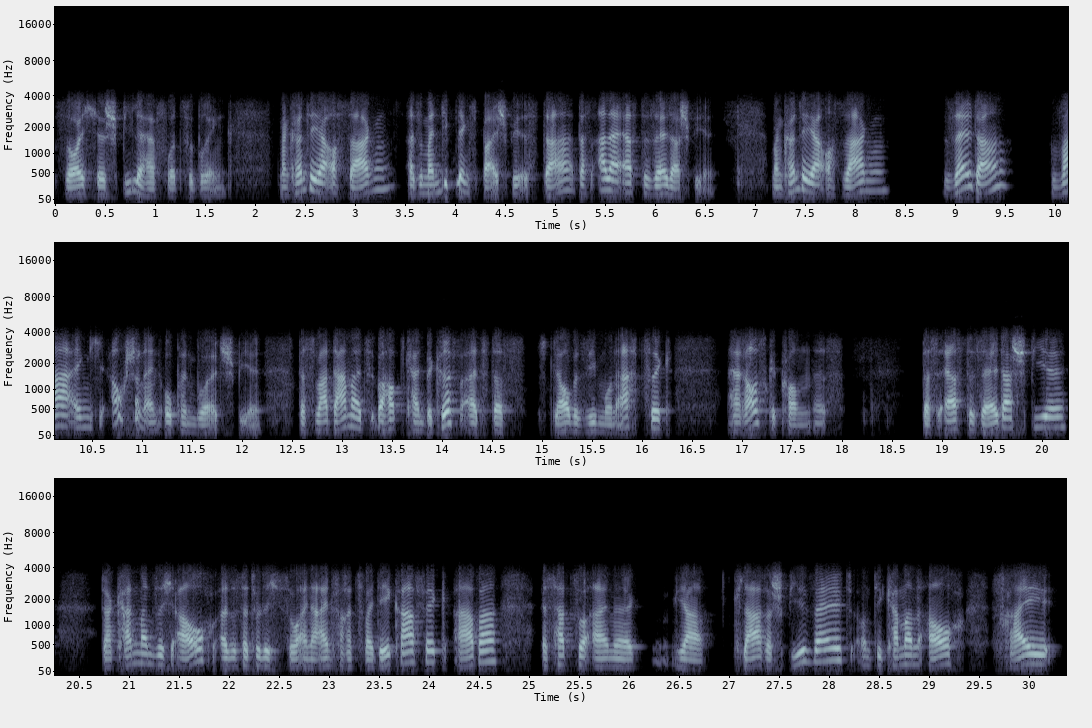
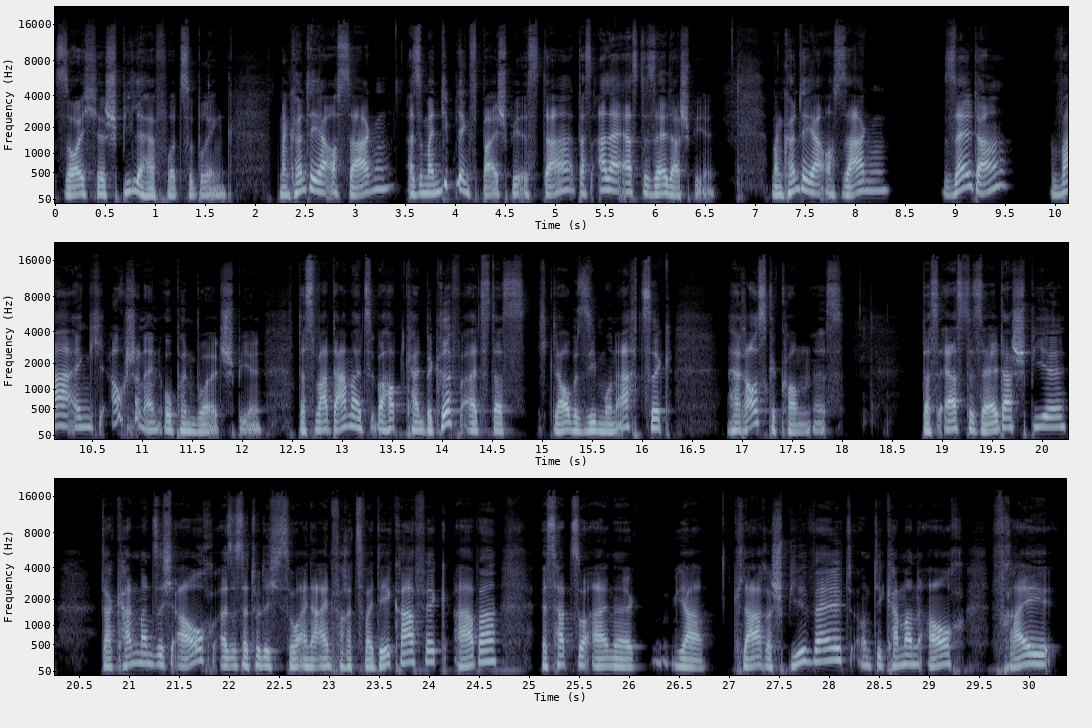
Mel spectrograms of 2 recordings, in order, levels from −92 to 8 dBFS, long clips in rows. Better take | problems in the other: second | phone-call audio

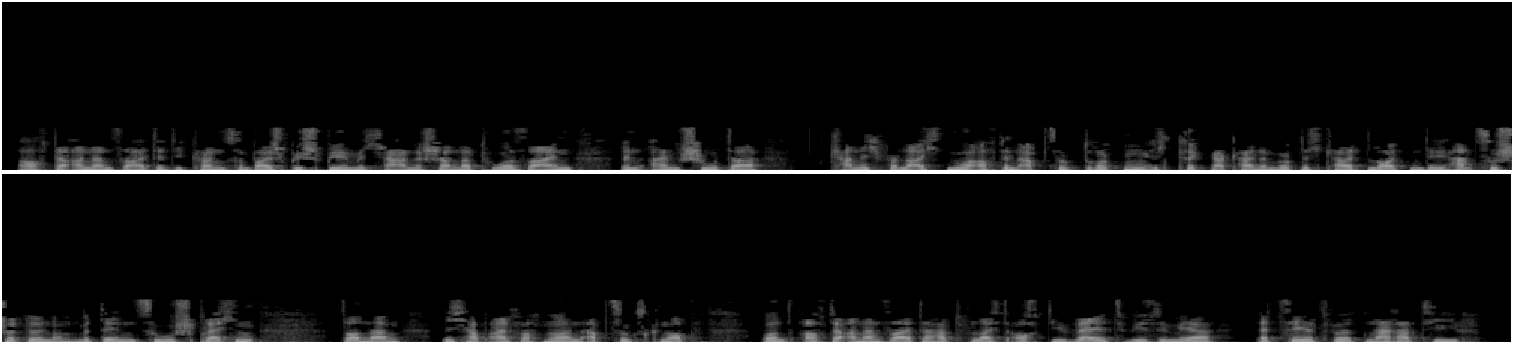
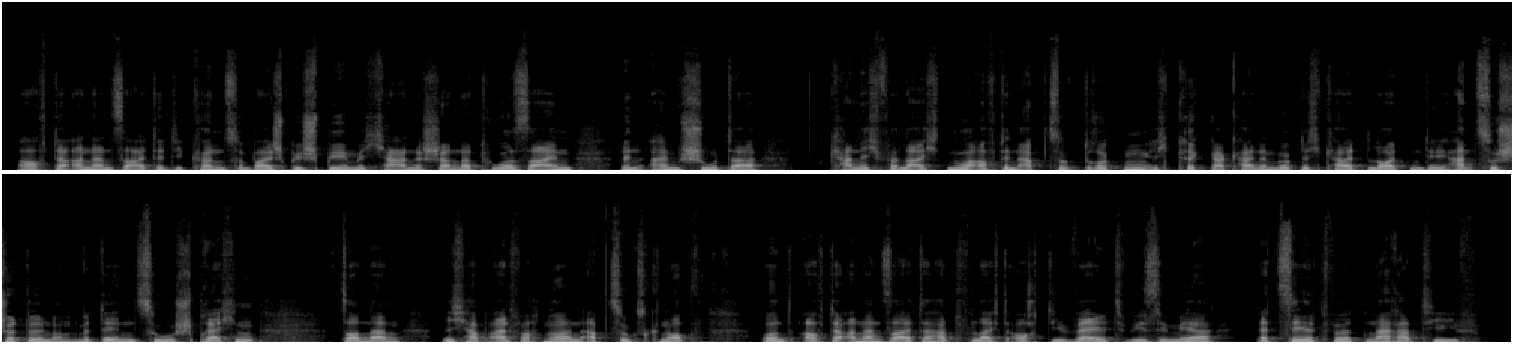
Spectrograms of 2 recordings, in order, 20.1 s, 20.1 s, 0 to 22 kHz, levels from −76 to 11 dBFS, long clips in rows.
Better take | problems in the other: second | garbled, watery; badly; nothing above 5.5 kHz

